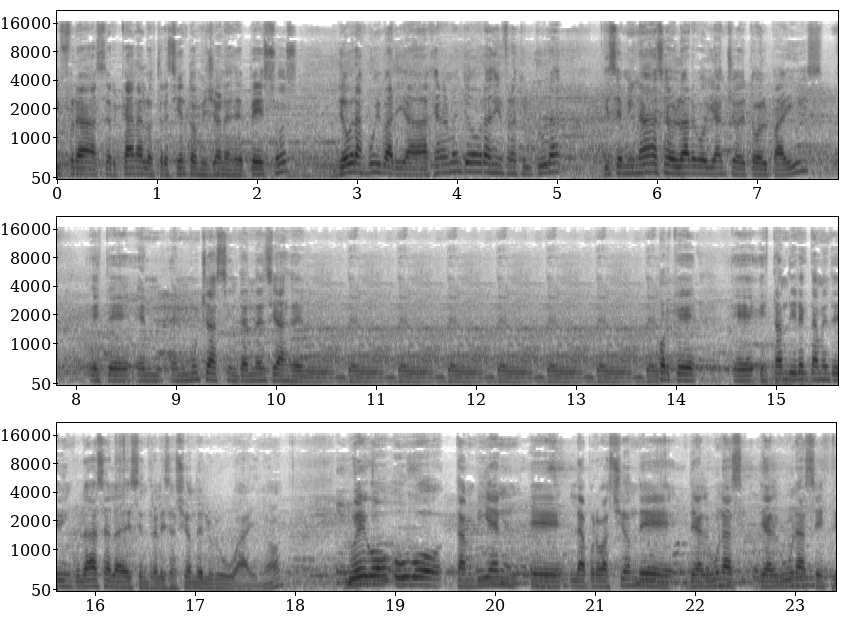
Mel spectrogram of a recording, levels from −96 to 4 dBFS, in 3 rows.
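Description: At 10.83 s the audio catches on a fragment of about half a second (496 ms) and replays it exactly, back to back, six times until 13.83 s, like a stuck record. Whatever should have played across those three seconds never arrives. This broken-record loop likely comes from the player, encoder or stream stalling and resending the last chunk it held, so the repeated piece stands in for the missing audio rather than delaying it.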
